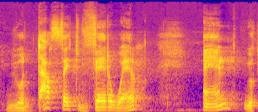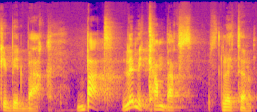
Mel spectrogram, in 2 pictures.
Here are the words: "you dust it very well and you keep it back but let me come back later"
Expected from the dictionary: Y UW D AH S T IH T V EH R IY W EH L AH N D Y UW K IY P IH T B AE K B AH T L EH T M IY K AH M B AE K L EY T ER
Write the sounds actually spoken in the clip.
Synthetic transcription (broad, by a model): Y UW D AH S IH T V EH R IY W EH L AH N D Y UW K IY P IH T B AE K B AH T L EH T M IY K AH M B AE K L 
